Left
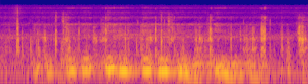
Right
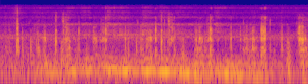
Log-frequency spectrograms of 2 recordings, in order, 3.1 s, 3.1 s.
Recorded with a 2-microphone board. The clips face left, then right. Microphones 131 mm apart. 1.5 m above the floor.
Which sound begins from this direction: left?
A cough, at 0.3 s.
